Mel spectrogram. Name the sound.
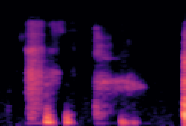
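coughing into the microphone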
